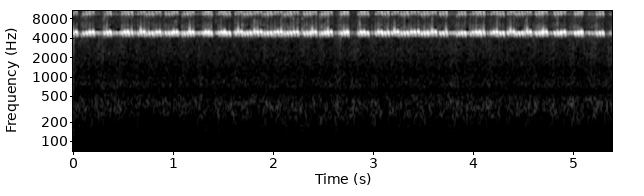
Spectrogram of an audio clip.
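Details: Grasshoppers in a flowery meadow or prairie give a steady, high, shimmering trill made of rapid pulses with an upper overtone. The buzzing runs unbroken through the whole stretch, with only faint low background hiss.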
